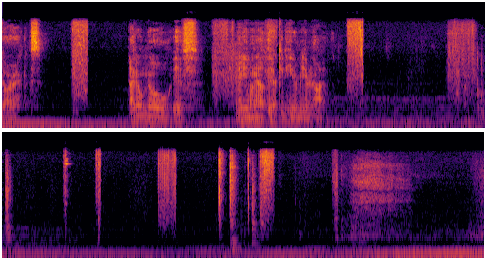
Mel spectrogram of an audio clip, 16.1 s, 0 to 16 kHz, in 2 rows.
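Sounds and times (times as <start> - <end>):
static hiss: 1.2 - 1.5, 3.5 - 4.5, 5.7 - 6.0, 7.4 - 8.1, 10.6 - 11.0
radio static hum: 3.5 - 4.7, 5.7 - 6.0
static crackle and clicks: 10.6 - 11.0.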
